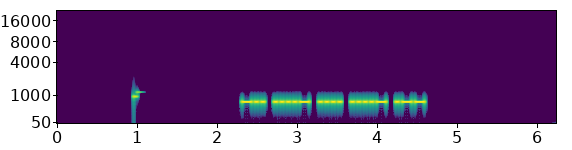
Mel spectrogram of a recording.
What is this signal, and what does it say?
Morse code, heard as a keyed tone, about 31 wpm, 700 Hz. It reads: D4H4W
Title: Five Challenging Letter-Number Combinations 30wpm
